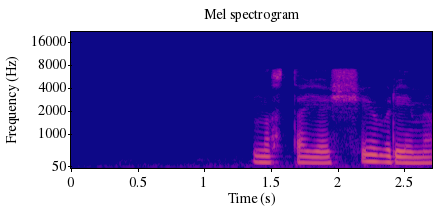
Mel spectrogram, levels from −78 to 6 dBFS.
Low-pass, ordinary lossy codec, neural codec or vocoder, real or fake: 7.2 kHz; none; none; real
